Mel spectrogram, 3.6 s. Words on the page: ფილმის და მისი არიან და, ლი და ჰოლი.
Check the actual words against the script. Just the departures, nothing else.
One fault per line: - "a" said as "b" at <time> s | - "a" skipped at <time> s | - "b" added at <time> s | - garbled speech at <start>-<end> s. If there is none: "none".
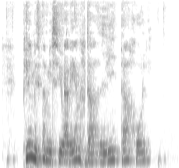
none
